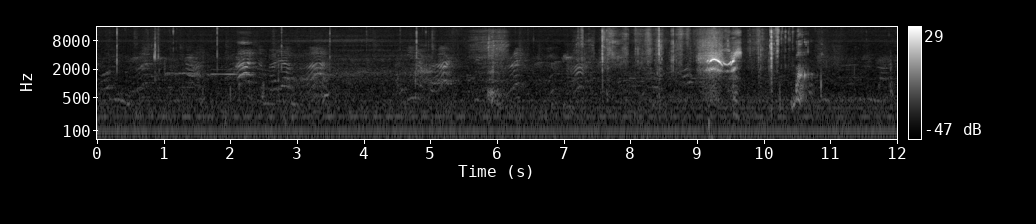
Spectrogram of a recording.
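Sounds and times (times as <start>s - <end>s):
kitten mewing: 8.9s - 9.8s, 10.4s - 10.9s.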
